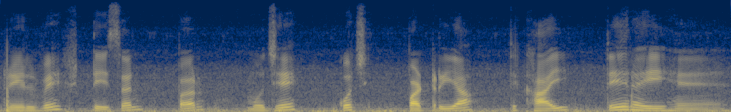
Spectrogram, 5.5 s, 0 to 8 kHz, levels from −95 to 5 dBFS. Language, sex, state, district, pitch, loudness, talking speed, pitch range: Hindi, male, Madhya Pradesh, Katni, 130 Hz, -21 LUFS, 110 wpm, 125-165 Hz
